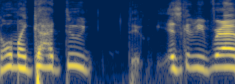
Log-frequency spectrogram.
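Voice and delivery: frantic, very high-pitched, scared screaming. Retelling a phone call where Pete got scared: imitating Pete screaming. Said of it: "He started screaming".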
